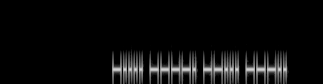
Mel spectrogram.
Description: Morse code, heard as a keyed tone, about 44 wpm, 700 Hz. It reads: 6978
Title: Numbers - 4-Digit 45wpm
